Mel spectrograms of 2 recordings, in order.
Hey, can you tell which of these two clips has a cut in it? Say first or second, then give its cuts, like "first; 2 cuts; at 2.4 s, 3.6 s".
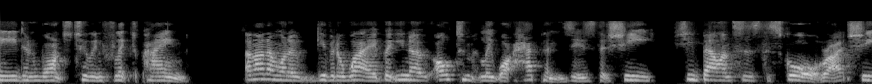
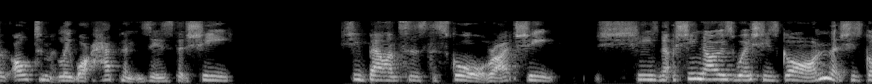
first; 2 cuts; at 2.4 s, 6.7 s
